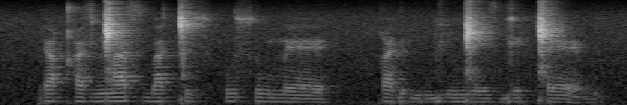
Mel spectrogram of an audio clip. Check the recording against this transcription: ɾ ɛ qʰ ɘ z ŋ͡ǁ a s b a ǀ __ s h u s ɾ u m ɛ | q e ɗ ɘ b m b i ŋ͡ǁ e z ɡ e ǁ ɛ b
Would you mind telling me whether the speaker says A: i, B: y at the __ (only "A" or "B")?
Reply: B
